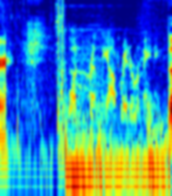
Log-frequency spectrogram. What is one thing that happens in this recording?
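A loud explosion booms with crackling sparks.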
